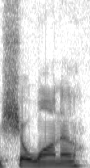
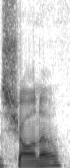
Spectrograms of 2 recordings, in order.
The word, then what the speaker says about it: Shawna: to no one and she would pronounce your name Shawano but then I think either she pronounced it correctly or someone else said Shawna and I think that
